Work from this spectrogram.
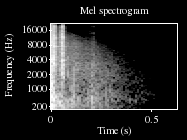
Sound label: body pistol shot; weapons; Half Life Alyx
